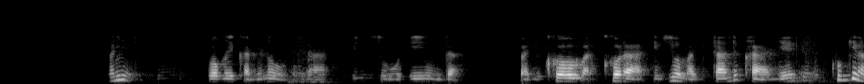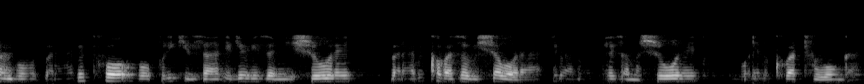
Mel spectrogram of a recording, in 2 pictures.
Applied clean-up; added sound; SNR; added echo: neural mask model DeepFilterNet 3.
